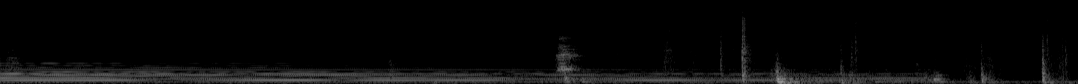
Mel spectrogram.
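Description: The final chord of a song held on a grand piano, slowly fading away and cut off near the end. Several knocks and clicks from the player moving at the instrument come in the second half, with the loudest thump about eight seconds in.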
